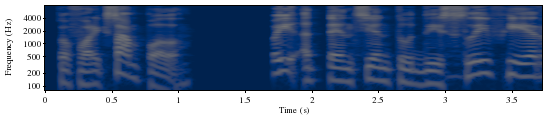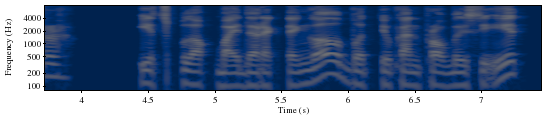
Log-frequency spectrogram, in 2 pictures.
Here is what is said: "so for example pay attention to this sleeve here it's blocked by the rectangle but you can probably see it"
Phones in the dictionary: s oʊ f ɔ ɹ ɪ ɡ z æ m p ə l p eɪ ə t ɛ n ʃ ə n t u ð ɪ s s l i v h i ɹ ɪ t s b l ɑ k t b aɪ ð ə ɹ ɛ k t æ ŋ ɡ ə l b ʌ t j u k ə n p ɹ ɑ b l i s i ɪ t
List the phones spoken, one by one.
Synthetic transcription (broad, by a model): s oʊ f ɔ ɹ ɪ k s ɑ m p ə l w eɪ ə t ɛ n s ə n t u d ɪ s s l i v h i ɹ ɪ t s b l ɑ k b aɪ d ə ɹ ɛ k t æ ŋ ɡ ə l b ʌ t j u k ə n p ɹ ɑ b l i s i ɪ t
